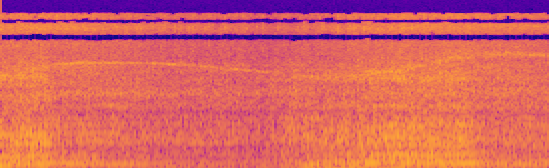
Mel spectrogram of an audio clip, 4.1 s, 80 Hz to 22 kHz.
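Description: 1988 International F-9300 semi truck's diesel engine running, revved up twice: a surge fading over the first second, then a longer rise about two seconds in that holds for about a second and a half before dropping back.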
